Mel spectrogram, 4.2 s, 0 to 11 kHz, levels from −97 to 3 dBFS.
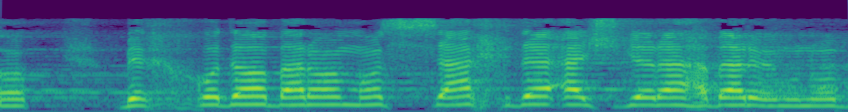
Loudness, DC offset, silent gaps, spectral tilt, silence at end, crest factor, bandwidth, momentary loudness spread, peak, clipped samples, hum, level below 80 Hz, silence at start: -18 LUFS; under 0.1%; none; -4 dB/octave; 0 s; 16 dB; 6.4 kHz; 8 LU; -2 dBFS; under 0.1%; none; -64 dBFS; 0 s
